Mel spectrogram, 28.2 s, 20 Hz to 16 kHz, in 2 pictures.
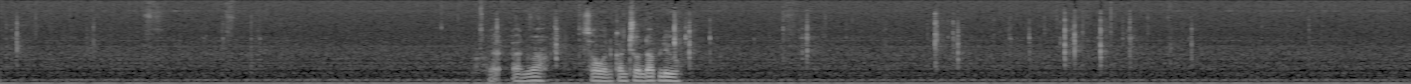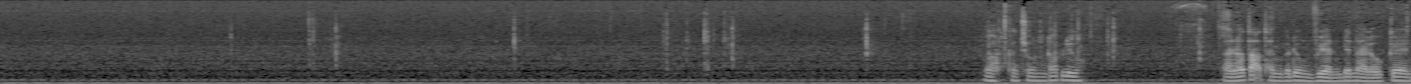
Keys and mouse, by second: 0.4 ctrl+right click, 1.4 alt+click, 5.2 ctrl+right click, 5.8 alt+click, 6.7 ctrl+w, 7.8 alt+click, 8.2 ctrl+right click, 9.3 ctrl+z, 10.4 ctrl+right click, 10.8 ctrl+click, 11.5 ctrl+right click, 17.2 ctrl+z, 18.2 click, 19.4 ctrl+right click, 20.7 ctrl+z, 22.2 click, 22.9 ctrl+right click, 24.5 ctrl+w, 25.0 alt+click, 25.0 alt+middle click, 25.4 ctrl+right click, 26.3-28.2 alt+drag.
